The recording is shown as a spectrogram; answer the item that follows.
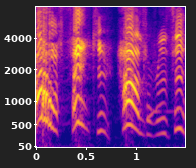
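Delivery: shrill, loud, terrible character voice, done badly. Playing a game and reading a character's dialogue aloud in a terrible Toad voice. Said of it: "that was a terrible, terrible voice".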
